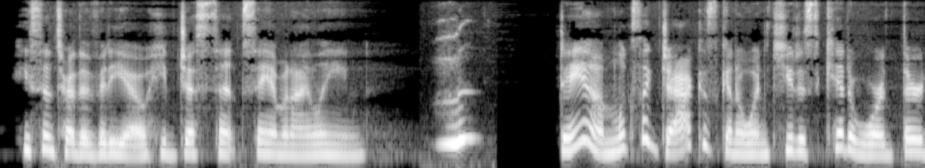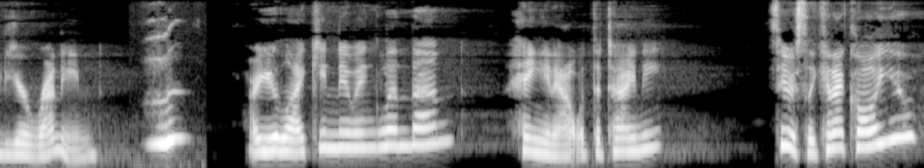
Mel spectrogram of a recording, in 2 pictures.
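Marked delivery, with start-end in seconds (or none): 4.2-13.8 put-on higher, lively young woman's voice; light, teasing and eager friend; female friend voice. Friend teasing Dean over video, eager and higher.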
